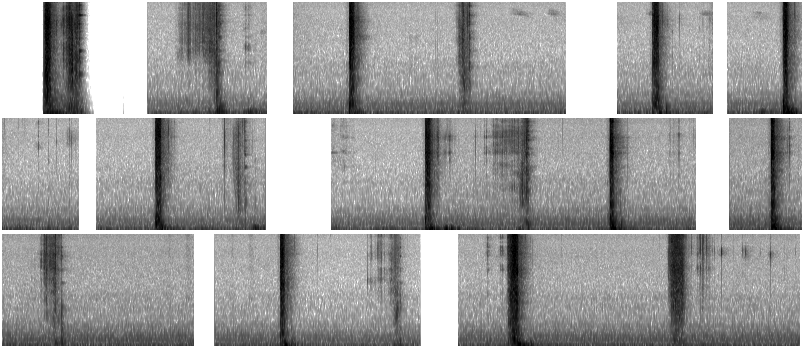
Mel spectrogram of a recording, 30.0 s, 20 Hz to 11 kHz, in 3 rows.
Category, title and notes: Sound effects > Objects / House appliances
sounds of watermelon meat being cut or stabbed with a knife part 2. can work for as a bass or used for punching or kicking characters.
cut, cutting, foley, food, fruit, kitchen, knife, slice, slicing, stab, stabbing, watermelon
